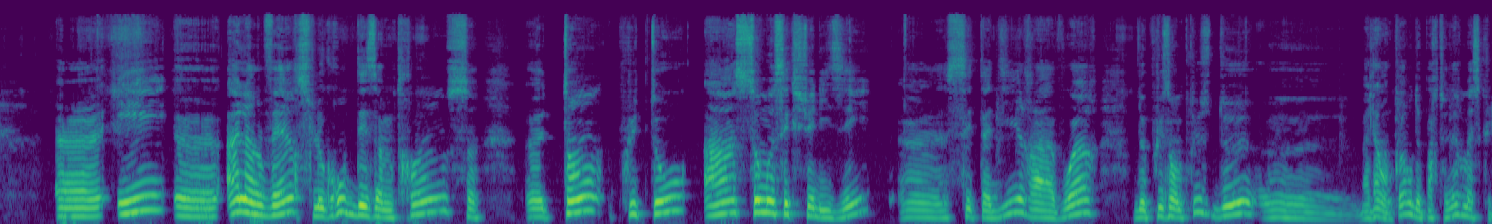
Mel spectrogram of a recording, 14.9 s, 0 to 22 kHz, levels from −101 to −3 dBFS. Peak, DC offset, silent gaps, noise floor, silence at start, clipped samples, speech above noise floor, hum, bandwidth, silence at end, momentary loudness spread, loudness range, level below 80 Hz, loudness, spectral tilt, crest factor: -14 dBFS; under 0.1%; none; -72 dBFS; 0.55 s; under 0.1%; 42 dB; none; 17 kHz; 0 s; 13 LU; 7 LU; -66 dBFS; -31 LUFS; -6.5 dB/octave; 18 dB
